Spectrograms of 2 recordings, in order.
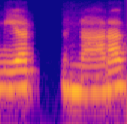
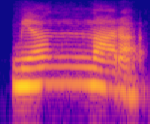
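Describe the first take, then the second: First: The first word ends with a t sound. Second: The first word ends with an n sound. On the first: The speaker calls it wrong. "bukan Myeot Nara" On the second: The speaker calls it right. "jadinya dibacanya Myeon Nara"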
